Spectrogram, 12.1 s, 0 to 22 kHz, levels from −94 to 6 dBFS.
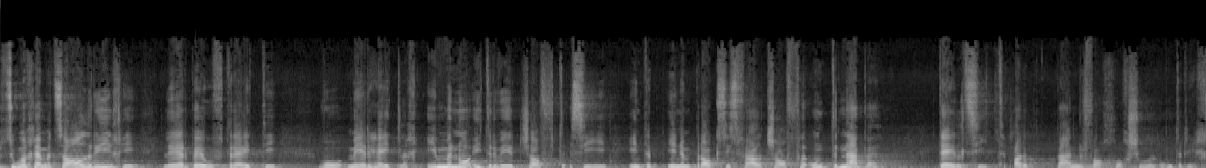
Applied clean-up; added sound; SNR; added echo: none; none; none; none.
